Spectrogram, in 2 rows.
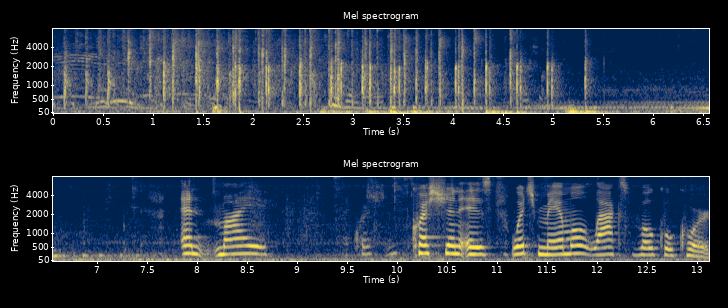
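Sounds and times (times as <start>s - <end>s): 
audience round of applause: 0.0s - 5.6s
speech: 7.9s - 8.8s, 9.6s - 13.1s.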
